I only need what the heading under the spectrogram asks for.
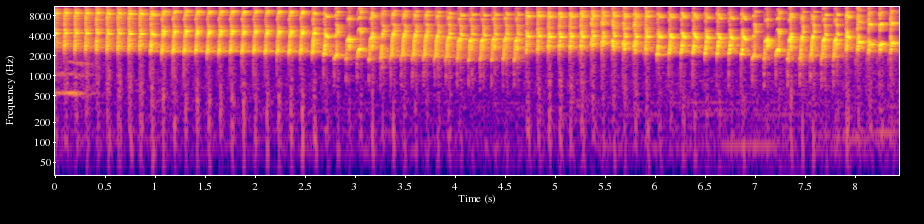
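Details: Fighter lovebird in sustained long 'ngekek panjang' chatter, said to prompt other lovebirds to sing: an unbroken, raspy, high trill of steady pulses lasting over eight seconds, shifting slightly in tone midway.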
